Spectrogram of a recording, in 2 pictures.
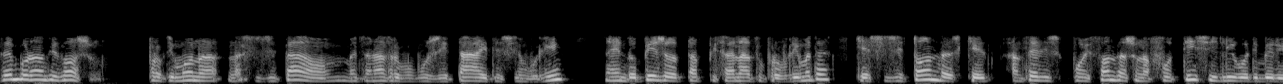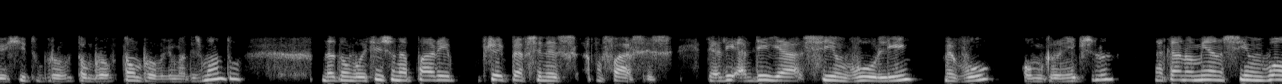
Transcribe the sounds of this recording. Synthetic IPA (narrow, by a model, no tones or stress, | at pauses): ðe̞mbo̞ɾonɐt̪iðo̞so̞ | pɾo̞t̪imo̞nɐnɐsizit̪ɐo̞me̞t̪o̞nɐnθɾo̞po̞puzit̪ɐit̪isiɱvuli | nɐe̞nd̪opizo̞t̪ɐpiθɐnɐt̪upɾo̞vlimɐt̪ɐ | ce̞sizit̪o̞nd̪ɐsce̞ɐnθe̞lisvo̞iθo̞nd̪ɐsunɐfo̞t̪isiliɣo̞t̪ibe̞ɾio̞çit̪uɾot̪obɾot̪o̞mbɾo̞vlimɐt̪izmo̞nt̪u | nɐt̪o̞ɱvo̞iθisonɐpɐɾi | pço̞ipe̞fθine̞sɐpo̞fɐsis | ðilɐðiɐnd̪iʝɐsiɱvuli | me̞vu | omikɾo̞nipsilo̞n | nɐkɐno̞miɐnsiɱvo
